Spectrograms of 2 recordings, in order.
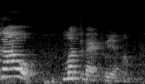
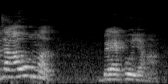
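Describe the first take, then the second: First: The pause comes after the word 'jao'. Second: The pause comes after the word 'mat'. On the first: Go, don't sit here. "मैंने सुना जाओ" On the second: Don't go, sit here. "उसने कहा"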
